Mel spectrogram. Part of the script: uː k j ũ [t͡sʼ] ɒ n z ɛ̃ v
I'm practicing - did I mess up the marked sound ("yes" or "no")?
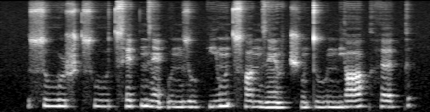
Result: yes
